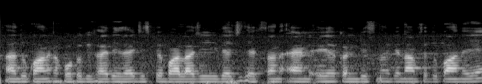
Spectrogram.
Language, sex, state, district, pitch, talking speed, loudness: Hindi, male, Haryana, Charkhi Dadri, 130 Hz, 250 wpm, -19 LUFS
